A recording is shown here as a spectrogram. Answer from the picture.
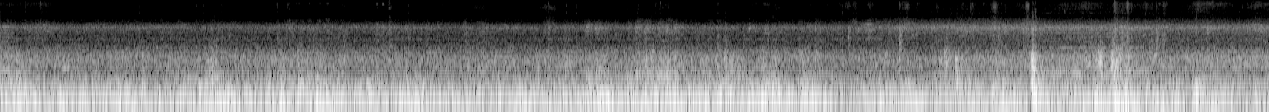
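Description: Long-distance passenger train running, heard from inside the carriage: a steady low rumble of wheels on the rails, with a few sharper knocks near the end.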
